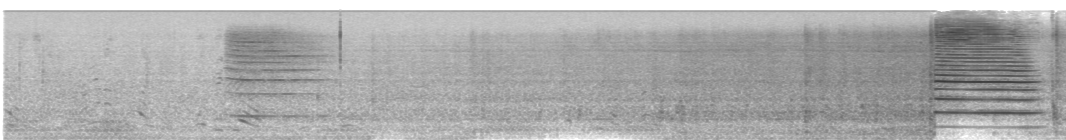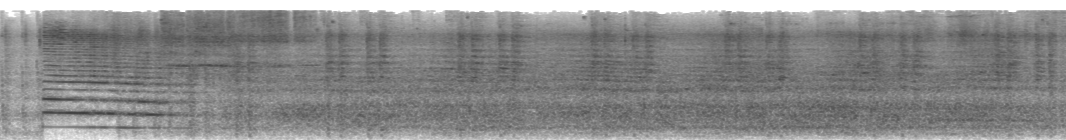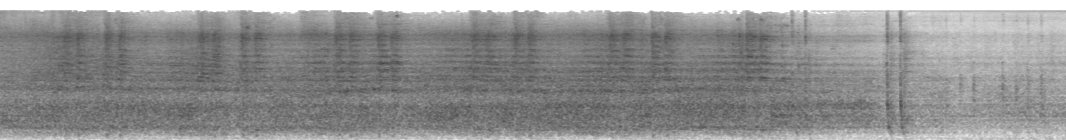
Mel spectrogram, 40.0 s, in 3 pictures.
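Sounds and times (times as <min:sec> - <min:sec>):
train passing: 0:00.1 - 0:39.9
locomotive horn blasts: 0:02.8 - 0:04.2, 0:11.6 - 0:13.1, 0:13.8 - 0:16.2
wheels clacking on rail joints: 0:13.0 - 0:14.6, 0:15.3 - 0:31.8, 0:37.6 - 0:39.9.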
